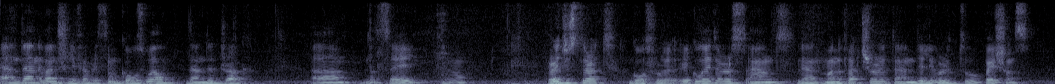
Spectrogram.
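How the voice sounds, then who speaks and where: A man with a non-native accent and a fairly high pitch talks at a fairly quick pace, somewhat breathy and with ordinary pitch variation, with audible room echo. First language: not English. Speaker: AI scientist in drug discovery. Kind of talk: conference talk. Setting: live event with audience. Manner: halting, many fillers.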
